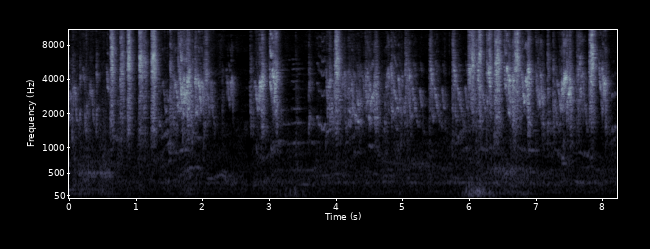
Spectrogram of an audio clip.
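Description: A colony of budgerigars chatters constantly with high, scratchy chirps and warbles.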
